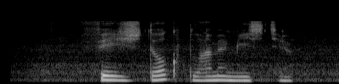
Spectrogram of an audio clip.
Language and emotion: Russian, neutral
